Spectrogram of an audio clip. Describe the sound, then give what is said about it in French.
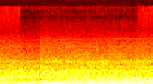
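The engine of an ultralight aircraft flying across the sky gives a faint, steady droning hum with a low buzzing tone, holding constant throughout with no change in pitch. “à peine troublé par le bruit d'un moteur du ULM qui traverse le ciel.”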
